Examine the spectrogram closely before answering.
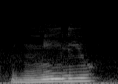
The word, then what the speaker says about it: milho: You can hear the pronunciation there, milho, Julio. You can probably imitate that, but think of it that it sounds like the double L-I in the English word million.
